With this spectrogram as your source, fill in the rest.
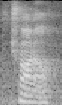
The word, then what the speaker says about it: Toronto: aren't you I am don't pronounce the second T though Toronto say it with me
